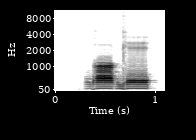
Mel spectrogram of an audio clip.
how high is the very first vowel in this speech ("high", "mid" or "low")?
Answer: mid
